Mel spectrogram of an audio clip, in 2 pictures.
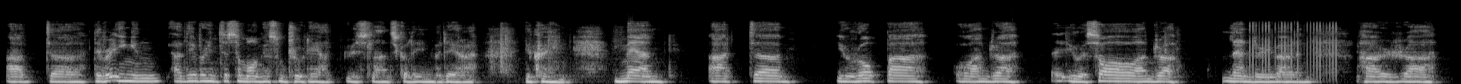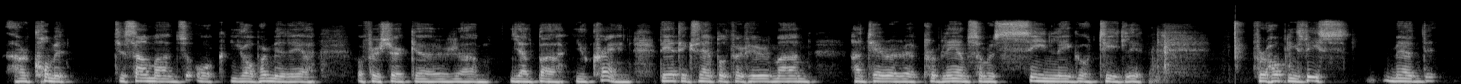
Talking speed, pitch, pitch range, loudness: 125 wpm, 130 Hz, 120-140 Hz, -21 LUFS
